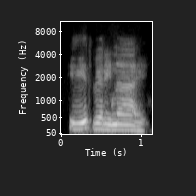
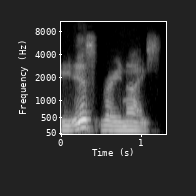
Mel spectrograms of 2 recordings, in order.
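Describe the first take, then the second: First: The final consonant sounds are dropped. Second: The final consonant sounds are fully pronounced. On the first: The speaker calls it wrong. "don't say stuff like" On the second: The speaker calls it right. "with the, all the end sounds"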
